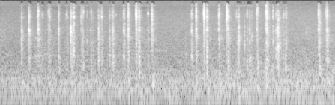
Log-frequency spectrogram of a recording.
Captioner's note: keys clacking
